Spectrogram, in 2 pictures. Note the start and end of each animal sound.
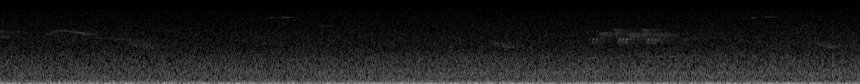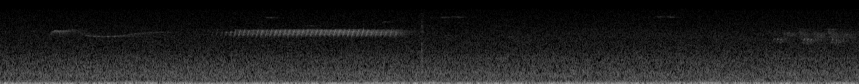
[0.27, 1.57] Eastern Wood-Pewee (Contopus virens)
[5.76, 6.89] Mourning Warbler (Geothlypis philadelphia)
[8.96, 10.38] Eastern Wood-Pewee (Contopus virens)
[10.58, 12.72] Pine Warbler (Setophaga pinus)
[16.08, 17.20] Mourning Warbler (Geothlypis philadelphia)

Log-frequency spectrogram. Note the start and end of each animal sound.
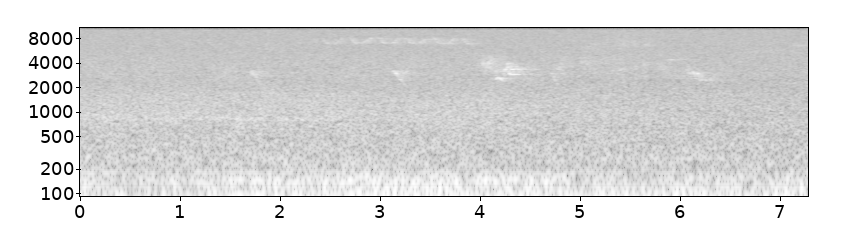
[2.22, 4.05] Black-and-white Warbler (Mniotilta varia)
[3.92, 6.50] Red-eyed Vireo (Vireo olivaceus)

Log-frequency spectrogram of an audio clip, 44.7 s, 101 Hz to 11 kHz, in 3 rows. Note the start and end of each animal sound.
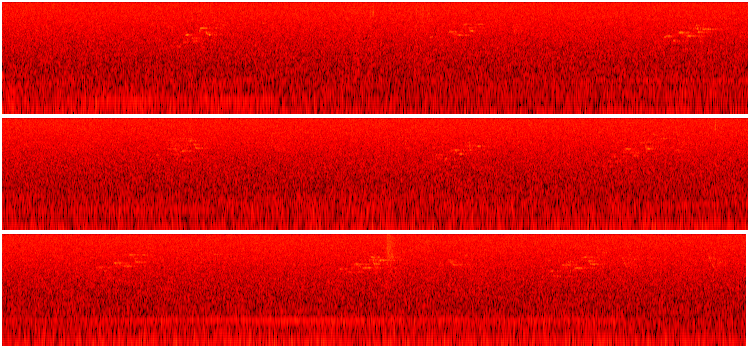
[3.23, 4.70] Swainson's Thrush (Catharus ustulatus)
[8.33, 9.61] Swainson's Thrush (Catharus ustulatus)
[12.92, 14.31] Swainson's Thrush (Catharus ustulatus)
[18.04, 19.18] Swainson's Thrush (Catharus ustulatus)
[23.47, 24.76] Swainson's Thrush (Catharus ustulatus)
[26.76, 28.16] Swainson's Thrush (Catharus ustulatus)
[31.39, 33.00] Swainson's Thrush (Catharus ustulatus)
[36.49, 37.69] Blue-headed Vireo (Vireo solitarius)
[38.67, 39.23] Blue-headed Vireo (Vireo solitarius)
[40.51, 41.94] Swainson's Thrush (Catharus ustulatus)
[42.07, 44.39] Blue-headed Vireo (Vireo solitarius)

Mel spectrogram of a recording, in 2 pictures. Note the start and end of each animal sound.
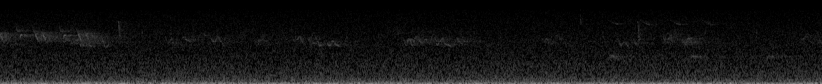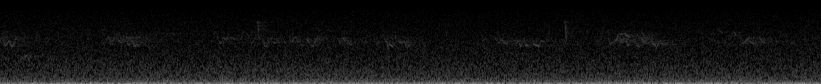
[0.00, 1.18] Ovenbird (Seiurus aurocapilla)
[0.00, 4.72] Red-eyed Vireo (Vireo olivaceus)
[5.20, 16.44] Red-eyed Vireo (Vireo olivaceus)
[5.53, 7.34] Black-and-white Warbler (Mniotilta varia)
[5.96, 8.73] American Crow (Corvus brachyrhynchos)

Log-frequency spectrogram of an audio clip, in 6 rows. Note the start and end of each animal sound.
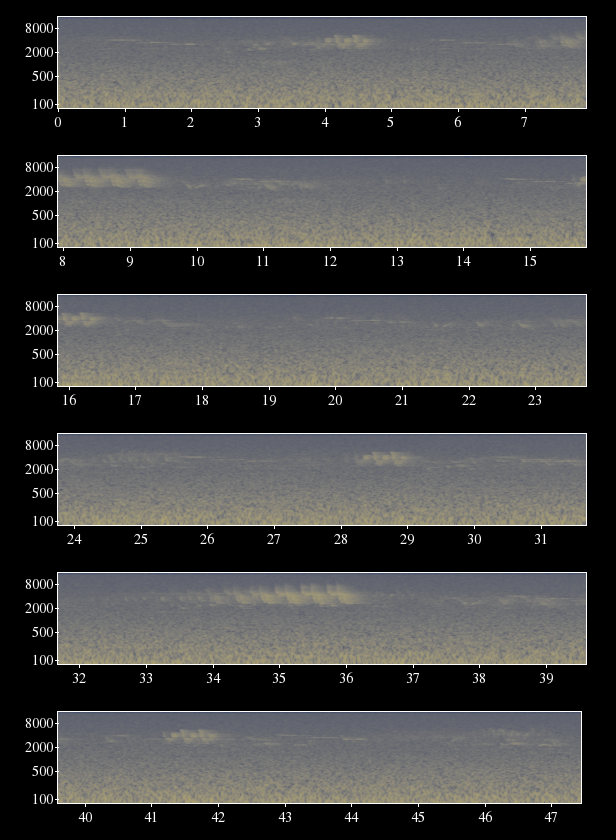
[0.67, 2.13] Black-capped Chickadee (Poecile atricapillus)
[3.46, 4.79] Mourning Warbler (Geothlypis philadelphia)
[5.46, 6.92] Black-capped Chickadee (Poecile atricapillus)
[6.87, 9.47] Ovenbird (Seiurus aurocapilla)
[9.75, 11.94] American Robin (Turdus migratorius)
[10.13, 11.11] Black-capped Chickadee (Poecile atricapillus)
[10.54, 11.78] Veery (Catharus fuscescens)
[14.46, 15.45] Black-capped Chickadee (Poecile atricapillus)
[15.42, 16.64] Mourning Warbler (Geothlypis philadelphia)
[16.31, 17.87] Veery (Catharus fuscescens)
[19.69, 20.88] Black-capped Chickadee (Poecile atricapillus)
[20.89, 23.53] American Robin (Turdus migratorius)
[23.31, 24.41] Veery (Catharus fuscescens)
[24.30, 25.51] Ovenbird (Seiurus aurocapilla)
[25.51, 26.57] Black-capped Chickadee (Poecile atricapillus)
[28.02, 29.17] Mourning Warbler (Geothlypis philadelphia)
[28.99, 30.70] American Robin (Turdus migratorius)
[30.34, 31.69] Black-capped Chickadee (Poecile atricapillus)
[30.59, 31.69] Veery (Catharus fuscescens)
[32.82, 36.32] Ovenbird (Seiurus aurocapilla)
[37.37, 40.51] Scarlet Tanager (Piranga olivacea)
[38.37, 39.14] Black-capped Chickadee (Poecile atricapillus)
[41.03, 42.14] Mourning Warbler (Geothlypis philadelphia)
[42.16, 43.19] American Robin (Turdus migratorius)
[42.74, 44.26] Black-capped Chickadee (Poecile atricapillus)
[45.72, 47.45] House Wren (Troglodytes aedon)

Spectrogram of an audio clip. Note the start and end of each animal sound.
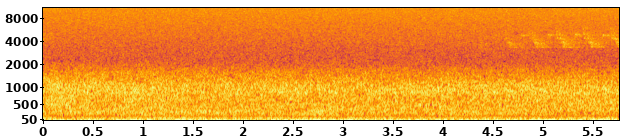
[4.31, 5.76] Ovenbird (Seiurus aurocapilla)

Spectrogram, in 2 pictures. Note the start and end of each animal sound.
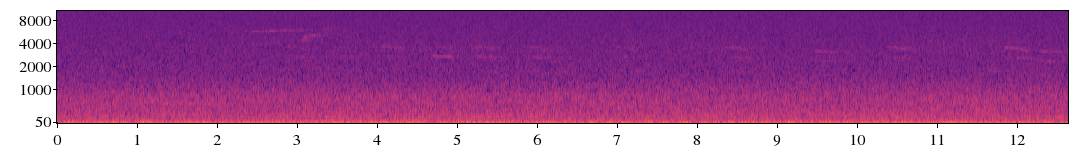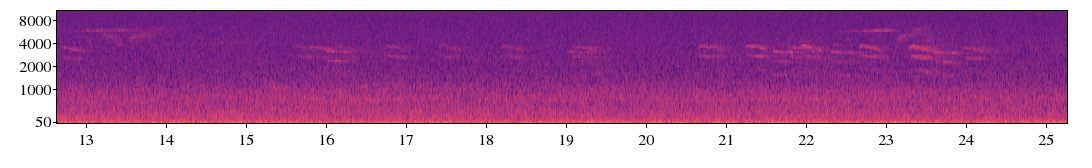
[2.45, 3.46] Black-throated Green Warbler (Setophaga virens)
[3.79, 6.29] Blue Jay (Cyanocitta cristata)
[8.18, 10.83] Blue Jay (Cyanocitta cristata)
[11.71, 13.05] Blue Jay (Cyanocitta cristata)
[12.78, 13.94] Black-throated Green Warbler (Setophaga virens)
[15.60, 19.48] Blue Jay (Cyanocitta cristata)
[20.54, 24.31] Blue Jay (Cyanocitta cristata)
[22.40, 23.59] Black-throated Green Warbler (Setophaga virens)

